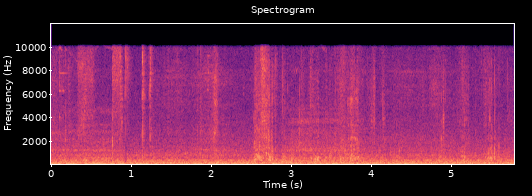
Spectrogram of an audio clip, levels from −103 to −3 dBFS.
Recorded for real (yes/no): yes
